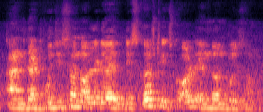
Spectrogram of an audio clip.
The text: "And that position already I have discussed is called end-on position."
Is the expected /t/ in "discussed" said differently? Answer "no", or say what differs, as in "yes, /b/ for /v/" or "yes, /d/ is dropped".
no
